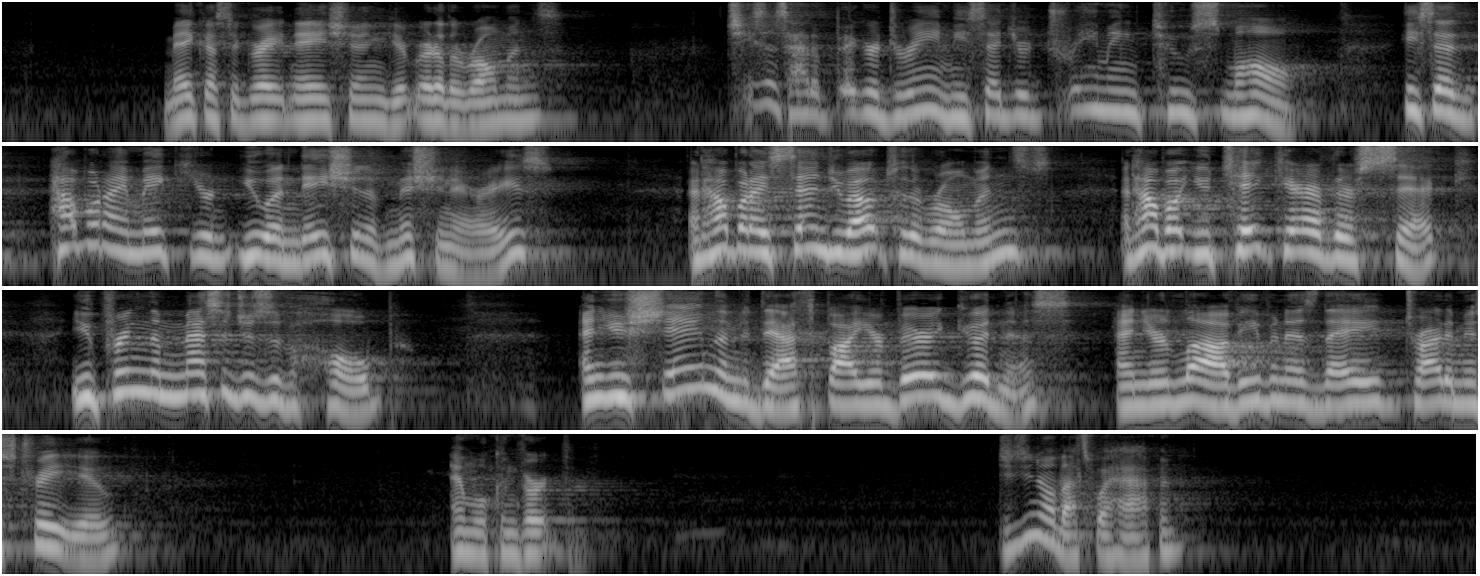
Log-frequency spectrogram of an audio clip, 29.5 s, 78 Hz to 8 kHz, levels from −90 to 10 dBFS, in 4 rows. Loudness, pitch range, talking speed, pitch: -25 LUFS, 165-230 Hz, 180 wpm, 195 Hz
